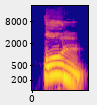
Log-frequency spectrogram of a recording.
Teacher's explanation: একটার এই কফ আরেকটাতে এই কাফ। এই কফের উচ্চারণ হয় গলার মধ্যে ধাক্কা দিয়ে।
